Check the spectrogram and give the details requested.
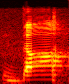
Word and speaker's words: the: सही बोला आपने, द कैट। वही मैं अगर बात कर रहा हूं OX की, जिसकी प्रोनाउंसिएशन ऑक्स होती है, उसके पीछे जो THE लगी है इसकी प्रोनाउंसिएशन हम लोग दी कहते हैं।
